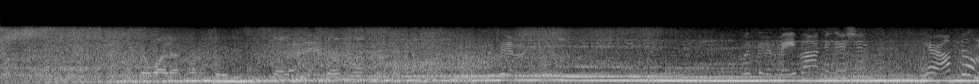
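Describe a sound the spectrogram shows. A car engine roars as a car accelerates along the road.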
